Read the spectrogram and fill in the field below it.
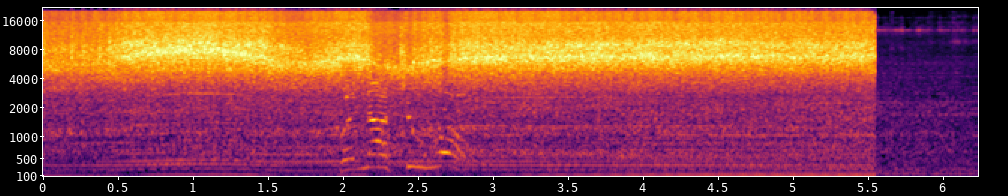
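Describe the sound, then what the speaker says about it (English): A Weedeater string trimmer edges a lawn border, its steady high whine droning loud and close throughout with a brief pitch wobble midway before cutting off near the end, while someone speaks briefly over it. "I keep that Weedeater head parallel to the ground,"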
